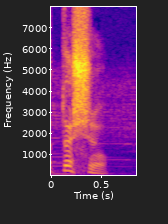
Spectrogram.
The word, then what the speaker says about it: Toxo: el nombre de Toxo se pronuncia Toxo.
